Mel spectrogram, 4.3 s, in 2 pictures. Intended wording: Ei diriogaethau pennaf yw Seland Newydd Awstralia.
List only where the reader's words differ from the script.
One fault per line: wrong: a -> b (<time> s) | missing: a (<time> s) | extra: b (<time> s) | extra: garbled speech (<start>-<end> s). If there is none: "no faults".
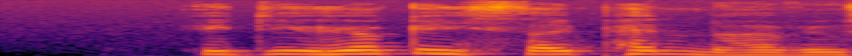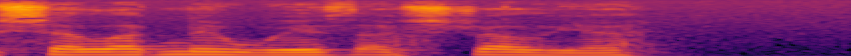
no faults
